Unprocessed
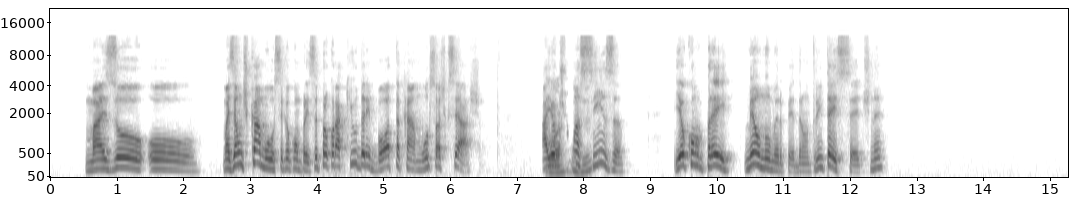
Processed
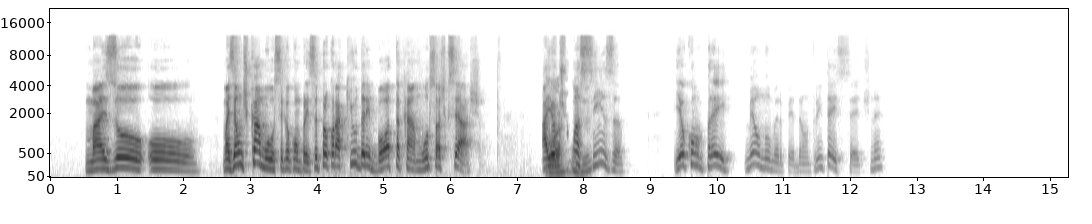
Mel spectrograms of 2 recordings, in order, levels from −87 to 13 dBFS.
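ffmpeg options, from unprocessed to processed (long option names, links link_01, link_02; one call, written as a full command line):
ffmpeg -i in.wav -af "volume=9dB,afade=type=out:start_time=7.78:duration=0.47:silence=0.316228,afade=type=out:start_time=9.65:duration=0.83:silence=0.316228" out.wav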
